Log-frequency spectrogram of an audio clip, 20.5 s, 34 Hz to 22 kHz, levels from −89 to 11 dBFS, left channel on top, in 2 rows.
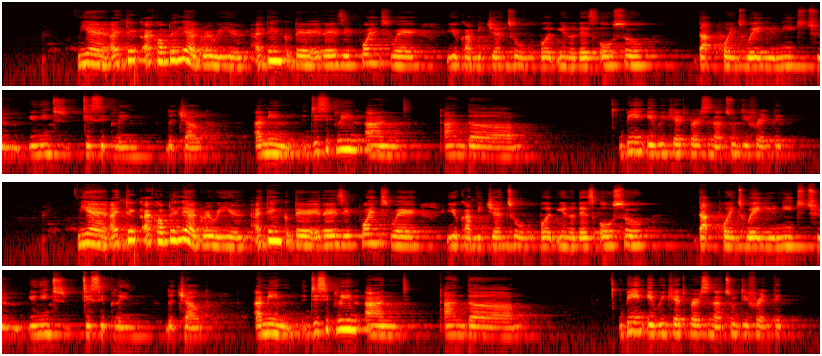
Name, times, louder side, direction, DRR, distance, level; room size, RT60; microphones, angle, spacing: voice 1, 0.9-8.1 8.6-11.9 12.3-12.7 13.4-15.3 15.7-16.7 17.9-20.0, right 2 dB, 45° right, 8 dB, 1.6 m, -28 dB
29.5 x 23.0 x 8.6 m, 1.1 s
head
